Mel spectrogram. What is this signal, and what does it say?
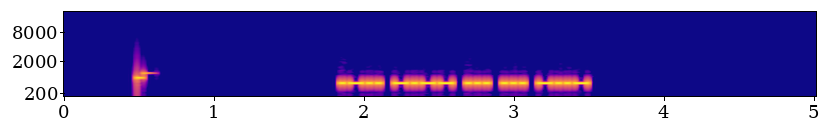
Morse code, heard as a keyed tone, about 42 wpm, 700 Hz. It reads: LYSSX
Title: Code Groups - 5 Letters - 40wpm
